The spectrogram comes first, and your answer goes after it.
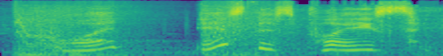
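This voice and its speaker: An actress voicing a small, childlike, excitable companion in a video game, squeaky, with anxious, wide-eyed exclamations and questions. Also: female voice, very slow, exaggerated voice. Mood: puzzled. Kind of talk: dramatic video game voice acting. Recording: game audio with music behind. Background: game music.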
